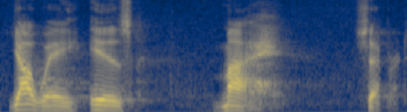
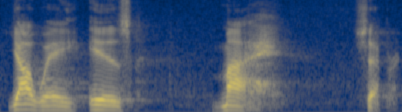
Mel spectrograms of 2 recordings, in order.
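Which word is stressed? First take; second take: my; my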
